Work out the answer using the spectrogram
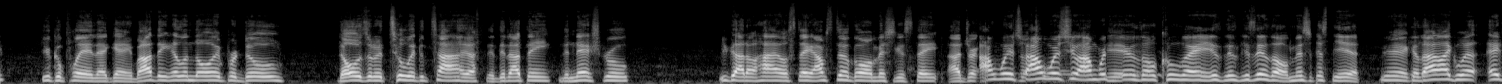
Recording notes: Live From Crew Life Camp. From their annual Crew Life Youth Basketball Camp in Fort Wayne, Indiana.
